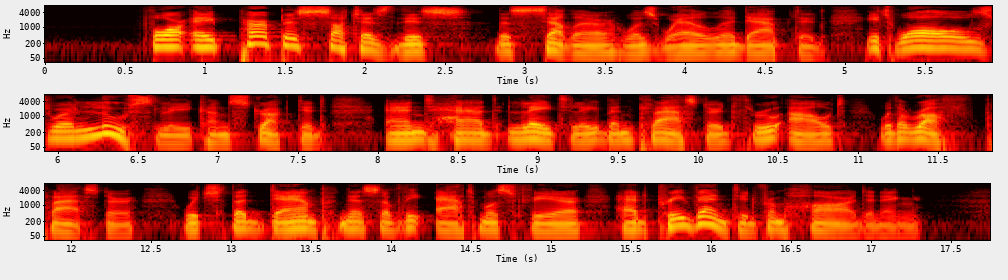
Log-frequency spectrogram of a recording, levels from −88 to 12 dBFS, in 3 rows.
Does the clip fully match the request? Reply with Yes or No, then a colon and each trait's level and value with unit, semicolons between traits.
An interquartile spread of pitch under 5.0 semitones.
No: average, 5.3 semitones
